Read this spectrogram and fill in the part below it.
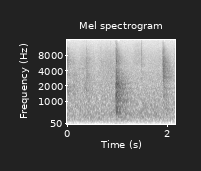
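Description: A sharp knock sounds near a microphone.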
